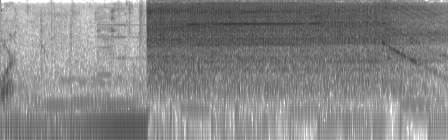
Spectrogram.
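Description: DeWalt sliding compound miter saw cutting a pine framing strip: the noise of the blade through the wood starts abruptly about a second and a half in, with a falling whine near the end, over background music.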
